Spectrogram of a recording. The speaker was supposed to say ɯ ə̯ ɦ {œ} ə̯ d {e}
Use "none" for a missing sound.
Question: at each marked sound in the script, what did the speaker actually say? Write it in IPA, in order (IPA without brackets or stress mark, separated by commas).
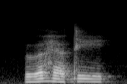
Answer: ɛ, i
